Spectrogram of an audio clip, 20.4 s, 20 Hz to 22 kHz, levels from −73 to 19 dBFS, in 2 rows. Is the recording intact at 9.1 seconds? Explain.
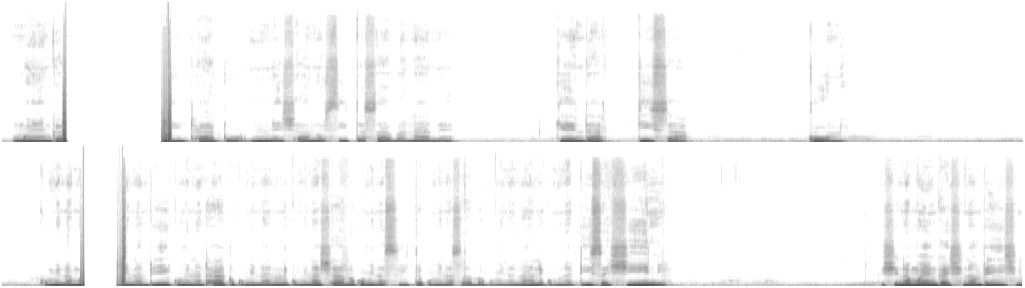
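Yes, at 9.1 seconds the speech plays through intact, with no dropout, glitch or other fault to be heard.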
